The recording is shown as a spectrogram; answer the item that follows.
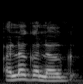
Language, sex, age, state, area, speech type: Gujarati, male, 18-30, Gujarat, urban, spontaneous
